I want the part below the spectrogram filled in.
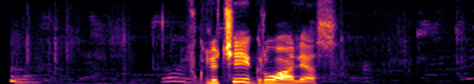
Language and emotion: Russian, neutral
